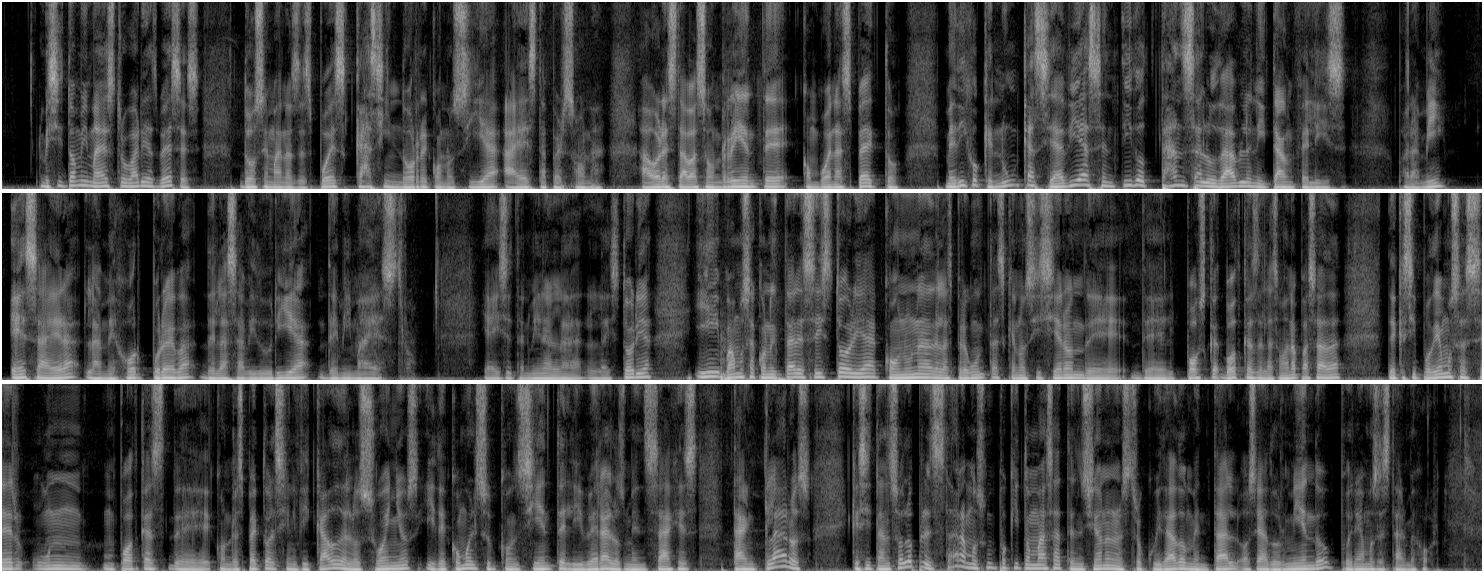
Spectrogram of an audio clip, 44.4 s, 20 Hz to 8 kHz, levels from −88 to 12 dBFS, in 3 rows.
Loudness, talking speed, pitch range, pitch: -21 LUFS, 160 wpm, 105-140 Hz, 120 Hz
